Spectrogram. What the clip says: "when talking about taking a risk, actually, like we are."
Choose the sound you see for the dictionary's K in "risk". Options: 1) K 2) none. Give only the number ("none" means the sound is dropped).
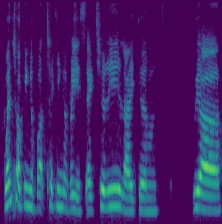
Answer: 2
